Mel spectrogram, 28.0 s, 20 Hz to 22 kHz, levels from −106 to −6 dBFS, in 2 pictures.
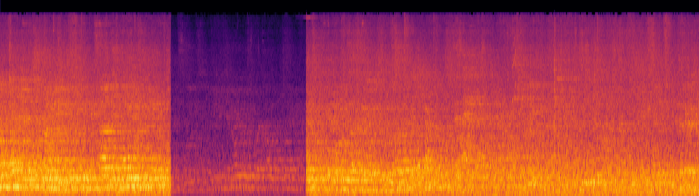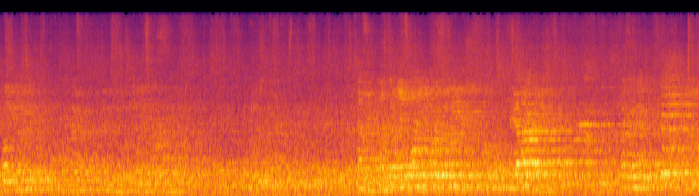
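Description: From 3.41 to 6.13 s the sound drops about 25 dB to a faint residue, likely one channel inverted, cancelling its shared content in mono.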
